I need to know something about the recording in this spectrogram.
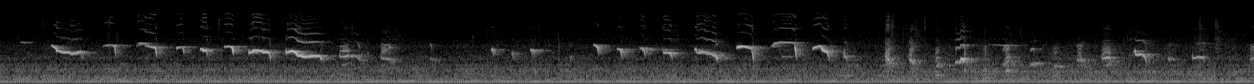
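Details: Shiba Inu or Samoyed puppies at a breeder in the Netherlands, awake longer, recorded indoors on 6 November 2018: many high squeaky whines and yelps, overlapping and chirping in quick bursts over a steady low hum.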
